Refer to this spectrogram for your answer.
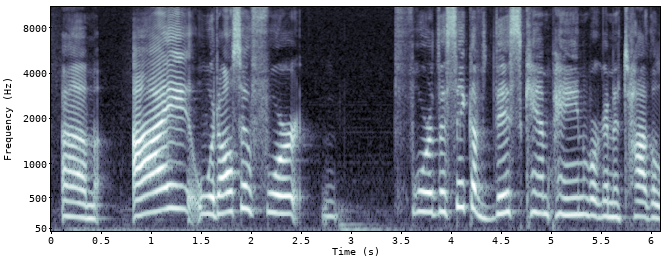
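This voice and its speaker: A woman speaks in a high, raised and projected voice with a bright, sharp tone. Her intonation is lively, her pace fairly slow, and the background quiet. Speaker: Facebook ads consultant and teacher; teacher. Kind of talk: tutorial. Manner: casual. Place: home room.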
